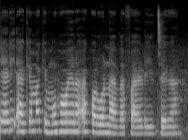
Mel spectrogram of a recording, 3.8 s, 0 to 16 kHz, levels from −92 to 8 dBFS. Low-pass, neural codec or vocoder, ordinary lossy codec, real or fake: 14.4 kHz; none; none; real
